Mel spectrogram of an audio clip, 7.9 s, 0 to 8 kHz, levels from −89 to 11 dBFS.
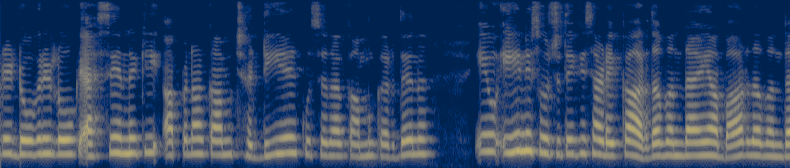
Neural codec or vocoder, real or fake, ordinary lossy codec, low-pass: codec, 16 kHz, 4 kbps, X-Codec, WavLM features, trained on Multilingual LibriSpeech; fake; none; none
